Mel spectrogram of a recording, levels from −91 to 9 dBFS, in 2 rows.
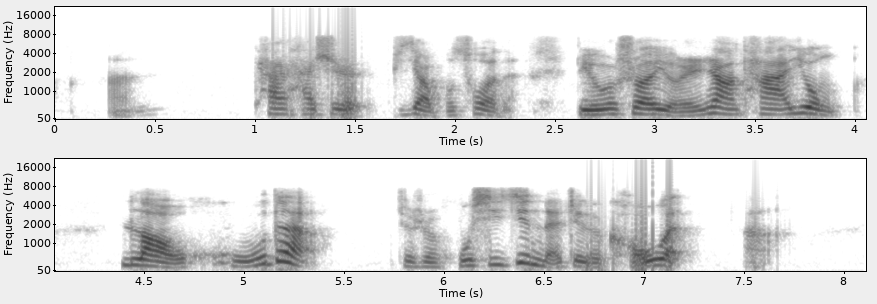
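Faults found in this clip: Processor overload crackle, 1.10 to 1.65 s: gritty tearing on the speech, then clean. Audio engine missing deadlines back to back, each miss repeating stale audio with hard edges; the grain fits buffers of a few milliseconds, a few dozen missed in a row.

Same crackle again, 6.7 to 8.0 s, longer run. Same cause, load spike on the processor. The AMR-WB path at 12.65 kbit/s sits underneath it, top end stopping near 7.7 kHz.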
